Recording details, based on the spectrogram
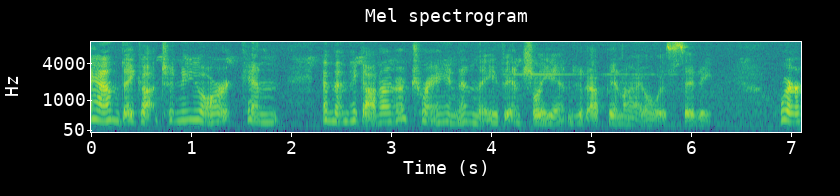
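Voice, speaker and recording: Noticeable background noise beneath a woman's high voice and its very wide pitch swings. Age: 70s. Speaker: church member telling a family history. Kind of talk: storytelling.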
